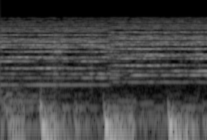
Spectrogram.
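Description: Background music: a deep, pulsing beat about every two-thirds of a second under sustained synthesizer notes.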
